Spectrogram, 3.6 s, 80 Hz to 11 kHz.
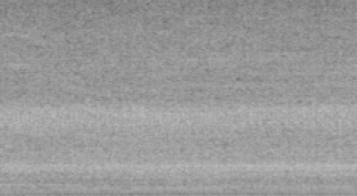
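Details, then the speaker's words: Honda CRX (ED8) after throttle body swap and a temporary coolant hose fix, warming up: steady, even low idle with smooth regular beat, no misses or knocks; normal idle. "Alright guys, so it's running pretty good."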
